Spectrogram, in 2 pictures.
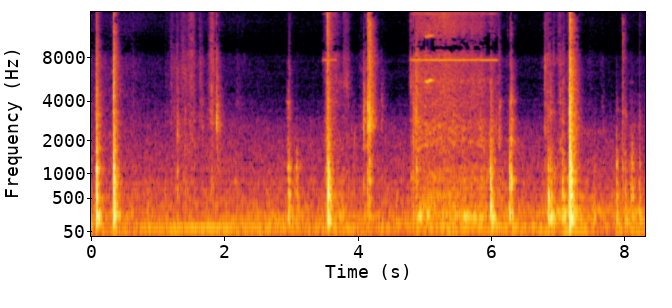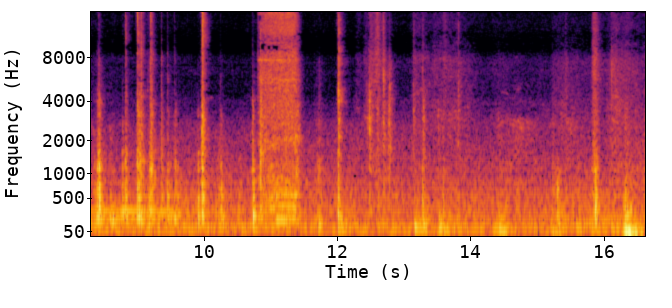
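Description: Scattered sharp clicks and knocks from hands working at the back of a large DLP projector, likely connecting it up to be powered on, the loudest about seven seconds in. Two short bursts of hiss come around five and eleven seconds in, over a faint low hum.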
